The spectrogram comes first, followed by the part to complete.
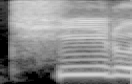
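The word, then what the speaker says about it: Chi-Rho: XP, 이거를 X는 키로 읽고요. 이 P자는 우리가 R로 읽으면 돼요. 그래서 키로예요. 크리스토의 앞에 자, 크리에서 XP가 된 겁니다. 키로라고 읽어요.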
